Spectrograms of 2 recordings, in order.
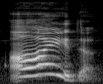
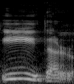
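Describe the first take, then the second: First: The first vowel is the 'eye' sound. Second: The first vowel is not the 'eye' sound. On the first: "So we have learned the sound I" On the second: "There is another pronunciation also possible for either"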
